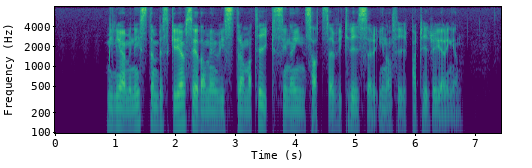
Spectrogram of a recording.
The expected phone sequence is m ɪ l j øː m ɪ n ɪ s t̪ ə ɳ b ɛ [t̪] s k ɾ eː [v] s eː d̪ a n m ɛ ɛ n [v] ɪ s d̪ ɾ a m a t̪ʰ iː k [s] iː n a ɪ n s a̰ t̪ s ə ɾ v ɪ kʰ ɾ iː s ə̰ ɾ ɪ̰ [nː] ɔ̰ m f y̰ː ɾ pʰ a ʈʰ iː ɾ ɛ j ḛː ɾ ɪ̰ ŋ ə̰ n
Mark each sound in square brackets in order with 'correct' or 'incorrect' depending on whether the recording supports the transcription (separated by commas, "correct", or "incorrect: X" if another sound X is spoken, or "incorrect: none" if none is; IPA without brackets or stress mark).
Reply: incorrect: none, correct, correct, correct, correct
